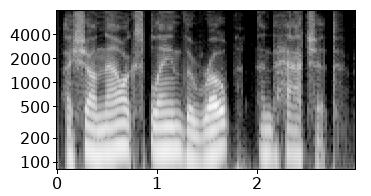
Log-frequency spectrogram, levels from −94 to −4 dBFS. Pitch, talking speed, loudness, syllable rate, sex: 125 Hz, 160 wpm, -15 LUFS, 4.0 syllables/s, male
